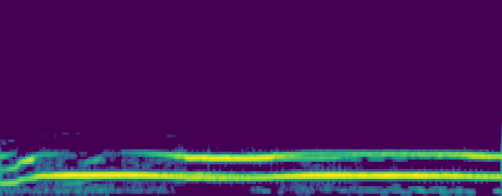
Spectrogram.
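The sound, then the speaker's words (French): A wolf howls once, a long, loud cry that swoops upward at the start and then holds a steady, drawn-out pitch for several seconds, with no voices around it. “Pendant que Zeus regagnait l'Olympe, Lycaon, devenu un loup, hurla la lune.”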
